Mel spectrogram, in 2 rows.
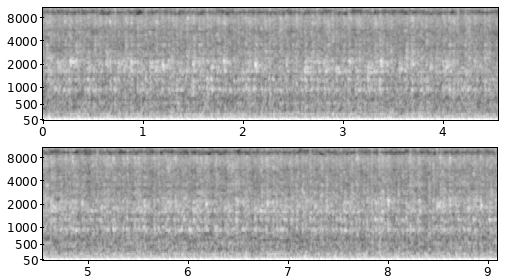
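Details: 1973 Corvette V8, first drive in 5 years: deep steady low exhaust rumble, even and unbroken; normal running.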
